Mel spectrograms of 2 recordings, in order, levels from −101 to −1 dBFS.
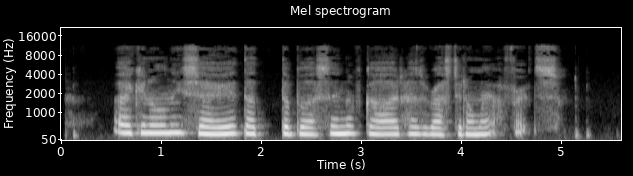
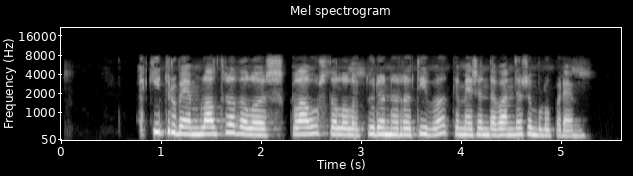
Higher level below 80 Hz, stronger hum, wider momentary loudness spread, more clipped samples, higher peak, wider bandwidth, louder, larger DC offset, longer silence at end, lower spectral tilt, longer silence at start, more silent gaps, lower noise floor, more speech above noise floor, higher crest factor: about the same, -60 dBFS vs -56 dBFS; neither; first, 17 LU vs 7 LU; neither; about the same, -4 dBFS vs -2 dBFS; first, 11.5 kHz vs 7.8 kHz; about the same, -17 LUFS vs -16 LUFS; neither; about the same, 0.35 s vs 0.35 s; about the same, -6 dB/octave vs -6 dB/octave; second, 0.55 s vs 0.8 s; neither; second, -48 dBFS vs -76 dBFS; second, 31 dB vs 61 dB; about the same, 14 dB vs 14 dB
